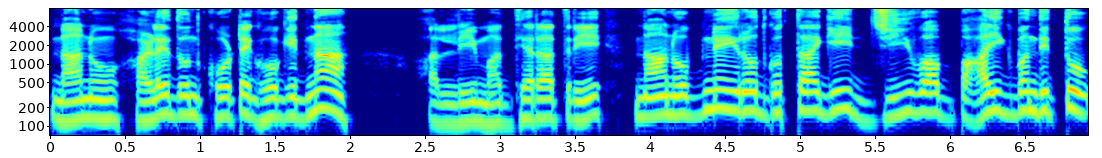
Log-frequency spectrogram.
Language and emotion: Kannada, fearful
